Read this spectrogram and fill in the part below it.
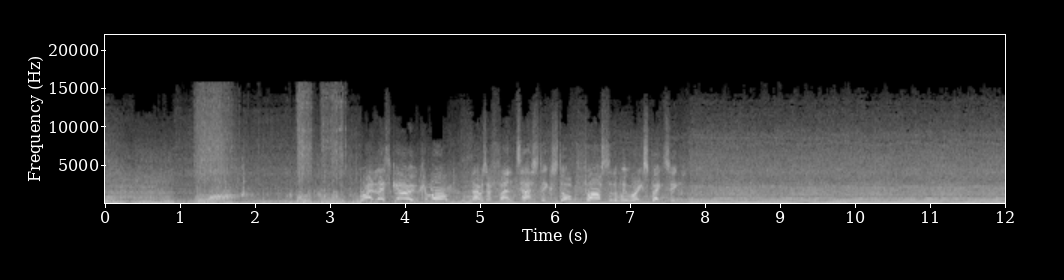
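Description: A racing car engine idles, then pulls away and holds a steady, buzzing hum.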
